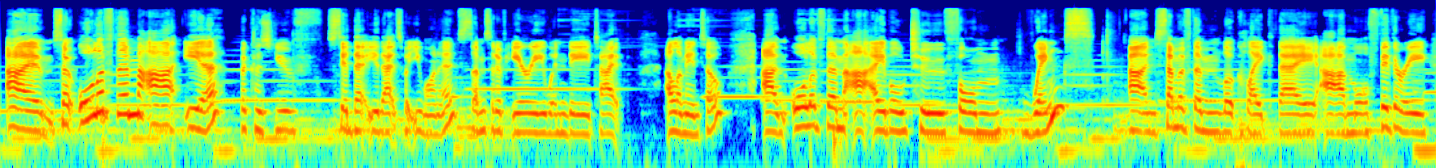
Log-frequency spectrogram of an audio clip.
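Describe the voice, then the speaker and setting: A woman's voice: mid-range voice, expressive, unhurried, bright, forceful tone, faint music behind. A woman with a New Zealand accent improvising narration as a tabletop game master, informal and often groping for words.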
